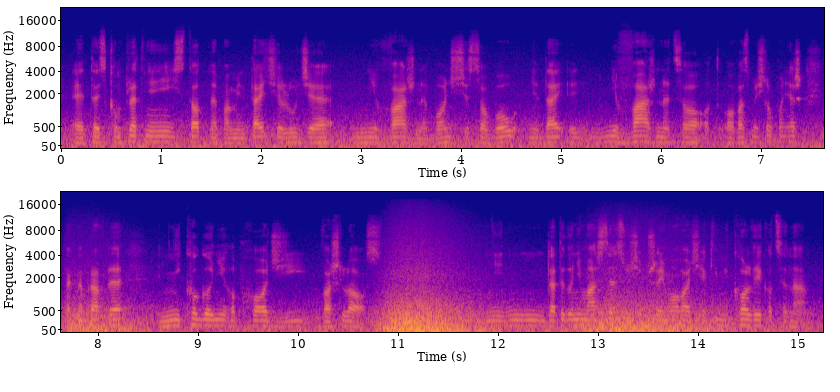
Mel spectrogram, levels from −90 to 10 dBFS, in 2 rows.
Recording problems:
wind noise on the microphone; heavy; 4 dB below the speech

